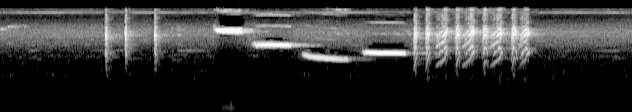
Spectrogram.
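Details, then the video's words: Brown-chested jungle flycatcher song said to stir other males to fight; a few clicks, then pure whistles descending step by step, followed by a dense fast buzzy trill, all over a steady high-pitched hiss. "SULINGAN NYA BIKIN SRDC LAIN KOCAR KACIR IKUT TARUNG"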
